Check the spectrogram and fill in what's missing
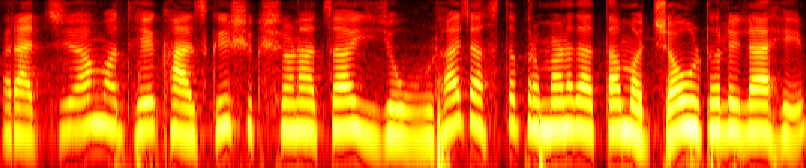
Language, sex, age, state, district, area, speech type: Marathi, female, 18-30, Maharashtra, Amravati, urban, spontaneous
